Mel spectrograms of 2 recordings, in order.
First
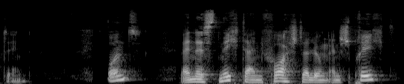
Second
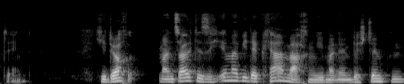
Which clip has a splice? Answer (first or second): first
